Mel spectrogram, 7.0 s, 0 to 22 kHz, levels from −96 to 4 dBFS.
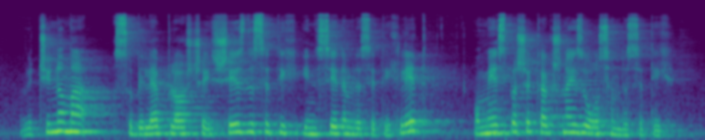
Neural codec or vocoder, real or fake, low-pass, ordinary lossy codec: none; real; 14.4 kHz; none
